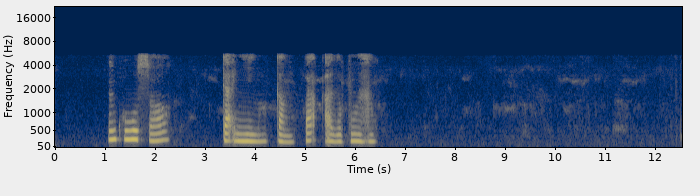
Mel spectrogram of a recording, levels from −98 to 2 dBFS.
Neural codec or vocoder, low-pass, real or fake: codec, 24 kHz, 0.9 kbps, WavTokenizer, medium speech release version 1; 5.4 kHz; fake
